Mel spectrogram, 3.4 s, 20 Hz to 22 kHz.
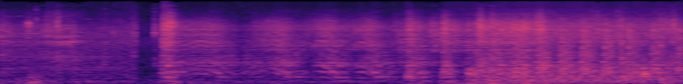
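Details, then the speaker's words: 2011 BMW 535d xDrive N57 diesel, first start: heavy irregular knocking at about three per second hammers through the diesel clatter right after it fires; bottom-end damage, engine sounds about to break. "Oh man, it's crazy how it knocks so loudly. Okay, it feels like it's about to throw a crankshaft out. It literally sounds like it's about to break in half."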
